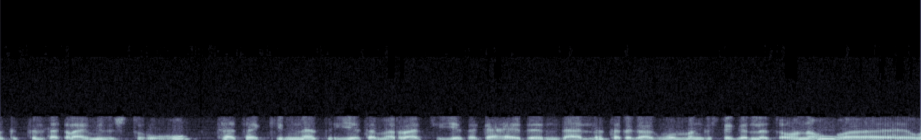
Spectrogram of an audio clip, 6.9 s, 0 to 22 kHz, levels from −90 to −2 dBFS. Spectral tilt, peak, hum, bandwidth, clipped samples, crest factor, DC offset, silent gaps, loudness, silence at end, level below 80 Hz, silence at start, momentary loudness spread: -7.5 dB/octave; -8 dBFS; none; 3.9 kHz; under 0.1%; 16 dB; under 0.1%; none; -24 LUFS; 0 s; -72 dBFS; 0 s; 5 LU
